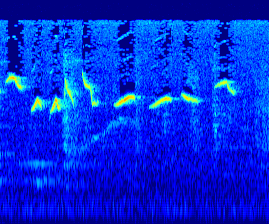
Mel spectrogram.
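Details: Fire-red bird of Guyana whistling close up, a rapid string of clear, high, slurred notes, several arched or rising, about three per second, loud over low background noise.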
